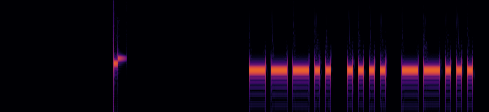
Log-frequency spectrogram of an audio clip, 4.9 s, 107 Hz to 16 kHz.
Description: Morse code, heard as a keyed tone, about 22 wpm, 700 Hz. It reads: 8H7
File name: practice / 22wpm / Three Letter-Number Combinations - 22wpm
